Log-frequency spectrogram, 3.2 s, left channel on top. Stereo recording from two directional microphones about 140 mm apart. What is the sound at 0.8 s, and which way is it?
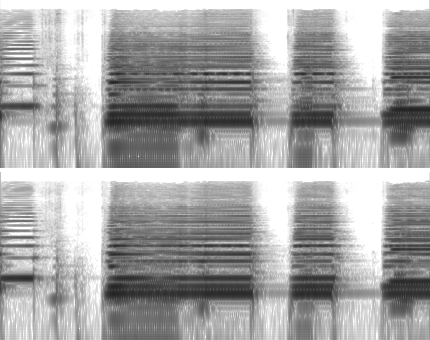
Music, 15° left (ahead or behind).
